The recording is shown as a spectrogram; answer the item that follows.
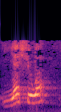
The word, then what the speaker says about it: Yeshua: It is pronounced in Hebrew, Yeshua.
